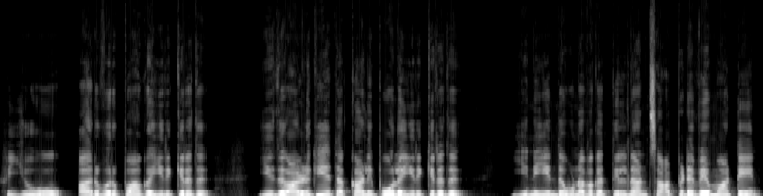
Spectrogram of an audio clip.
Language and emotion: Tamil, disgusted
